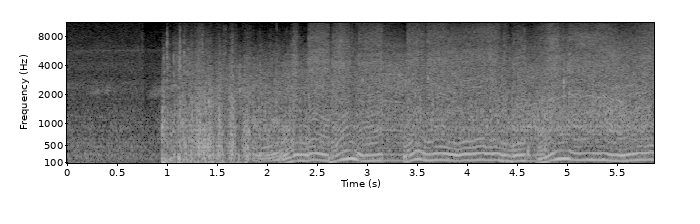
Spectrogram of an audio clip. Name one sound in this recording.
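A motorbike engine starts and revs up and down.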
